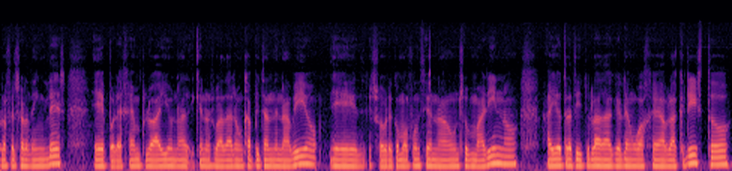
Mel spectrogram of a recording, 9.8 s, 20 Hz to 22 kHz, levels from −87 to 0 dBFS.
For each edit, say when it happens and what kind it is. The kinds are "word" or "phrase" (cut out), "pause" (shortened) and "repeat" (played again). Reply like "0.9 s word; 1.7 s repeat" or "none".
none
